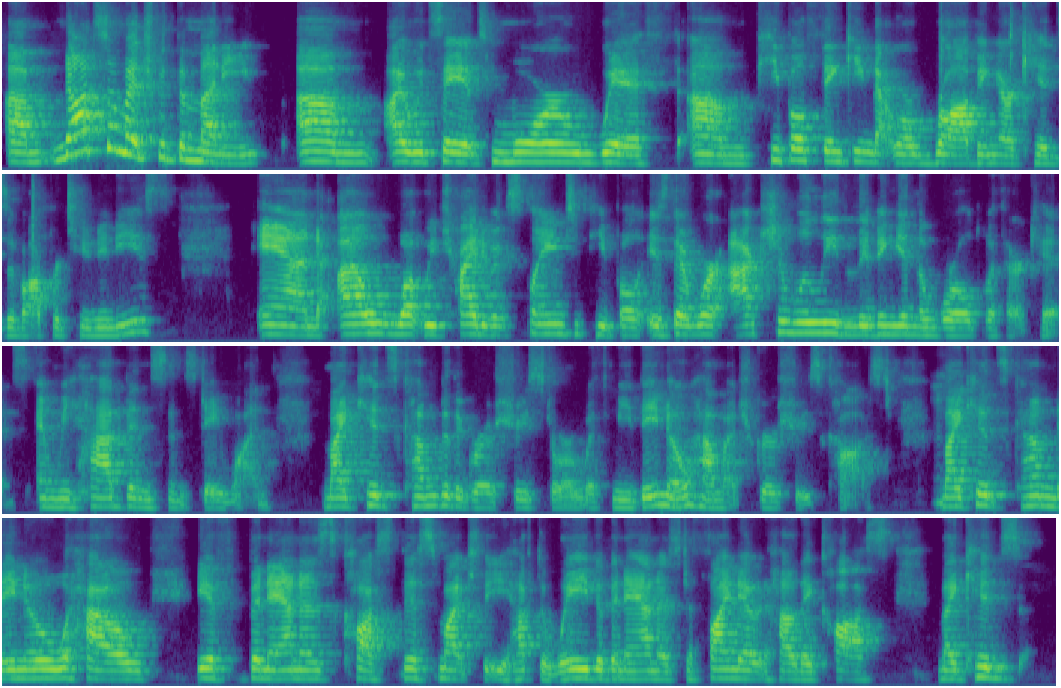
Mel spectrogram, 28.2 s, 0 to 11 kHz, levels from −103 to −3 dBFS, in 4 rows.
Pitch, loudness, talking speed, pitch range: 175 Hz, -27 LUFS, 195 wpm, 165-190 Hz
